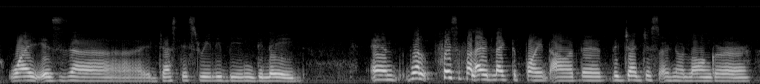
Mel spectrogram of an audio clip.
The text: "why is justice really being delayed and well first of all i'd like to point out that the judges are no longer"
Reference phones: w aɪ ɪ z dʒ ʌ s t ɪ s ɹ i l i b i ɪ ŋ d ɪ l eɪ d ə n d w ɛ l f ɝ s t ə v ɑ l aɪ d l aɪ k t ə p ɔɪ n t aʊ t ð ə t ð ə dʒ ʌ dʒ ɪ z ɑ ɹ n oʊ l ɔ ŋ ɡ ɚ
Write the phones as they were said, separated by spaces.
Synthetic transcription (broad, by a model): w aɪ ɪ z dʒ ʌ s t ɪ s ɹ i l i b i ɪ ŋ d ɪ l eɪ d ə n d w ɛ l f ɝ s t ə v ɑ l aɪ d l aɪ k t ə p ɔɪ n t aʊ t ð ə t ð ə dʒ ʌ dʒ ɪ s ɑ ɹ n oʊ l ɔ ŋ ɡ ɚ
